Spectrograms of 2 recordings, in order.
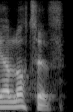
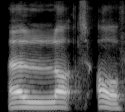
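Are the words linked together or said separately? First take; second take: linked; separately. First: The words run together into one linked unit. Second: Each word is said separately and fully. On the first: The speaker calls it right. "we say a lot of" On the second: The speaker calls it wrong. "we don't say a lot of"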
